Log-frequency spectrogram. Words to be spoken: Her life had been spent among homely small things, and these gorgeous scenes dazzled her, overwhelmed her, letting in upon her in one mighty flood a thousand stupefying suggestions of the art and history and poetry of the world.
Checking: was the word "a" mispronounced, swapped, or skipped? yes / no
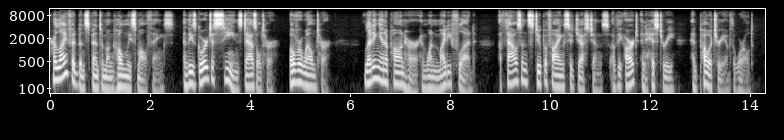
no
